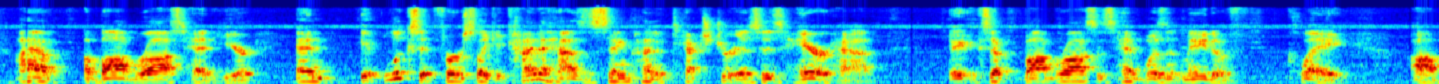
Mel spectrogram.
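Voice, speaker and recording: A man teaching an art lesson on video, speaking emphatically in short phrases with pauses. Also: mid-range voice, a bit bright. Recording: echoey room, distant mic, noisy.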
